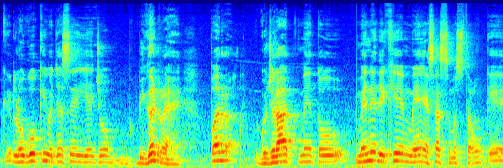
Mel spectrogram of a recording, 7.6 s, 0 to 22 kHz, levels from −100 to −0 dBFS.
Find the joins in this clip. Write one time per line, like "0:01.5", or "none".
0:05.2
